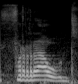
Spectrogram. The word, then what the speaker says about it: fraud: But the a and u in that word, we call it a digraph. A digraph is a combination of two letters representing one sound. So, A and U combine to form the long low back sound aw. So, you say fraud.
